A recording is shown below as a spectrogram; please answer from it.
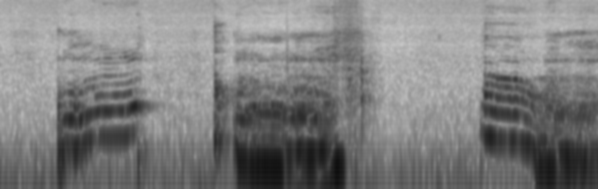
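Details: An English Bulldog crying when not played with gives short rising yelping whines and a deeper grumbling moan, three bursts in quick succession inside a small room.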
